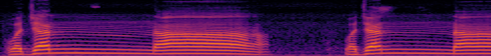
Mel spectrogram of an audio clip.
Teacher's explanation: জি, নুন এবং মিমের উপর যদি তাসদীদ থাকে তাহলে ওয়াজিব গুন্না হয়। তাহলে নাকের মধ্যে আবশ্যিকভাবে গুণ, নাকের মধ্যে আওয়াজ নিয়ে যেতে হবে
